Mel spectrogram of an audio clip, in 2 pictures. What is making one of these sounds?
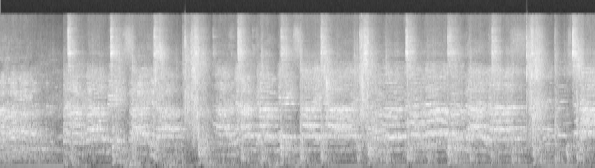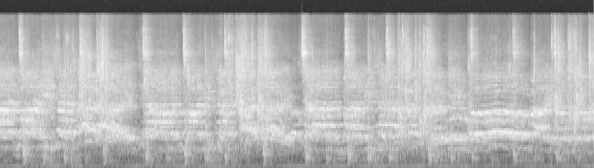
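A group of people claps their hands in rhythm.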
